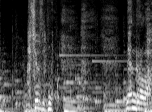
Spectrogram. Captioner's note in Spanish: respiración agitada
